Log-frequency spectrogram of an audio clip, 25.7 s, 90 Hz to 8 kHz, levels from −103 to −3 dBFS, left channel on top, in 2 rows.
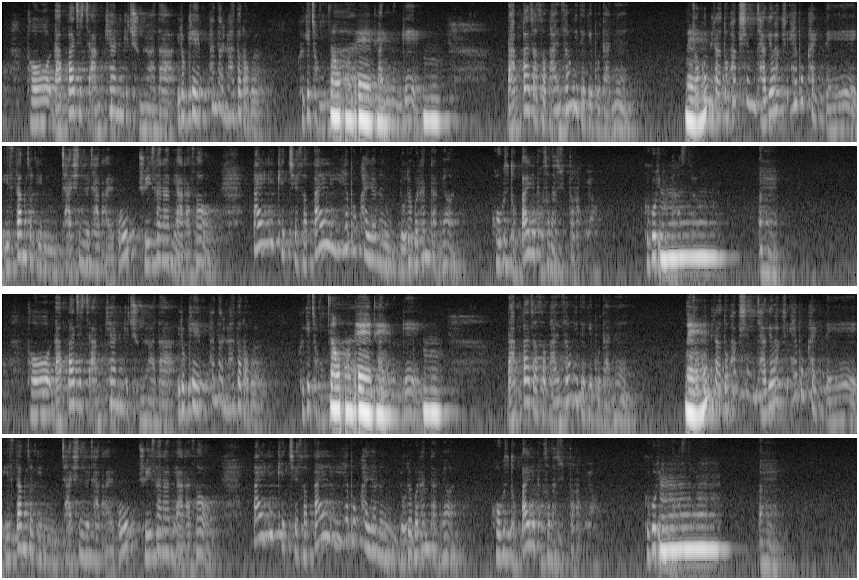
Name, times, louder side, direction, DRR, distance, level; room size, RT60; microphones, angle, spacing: voice 1, 0.0-3.9 4.4-6.3 6.7-7.2 7.6-9.5 10.4-19.7 20.2-21.8 22.5-23.3 24.2-24.5, left 1 dB, 45° left, 2.1 m, -39 dB
voice 2, 4.9-5.8 6.3-6.6 10.2-10.6 22.7-23.6, right 2 dB, 80° right, 0.7 m, -20 dB
19.0 x 19.0 x 8.3 m
head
